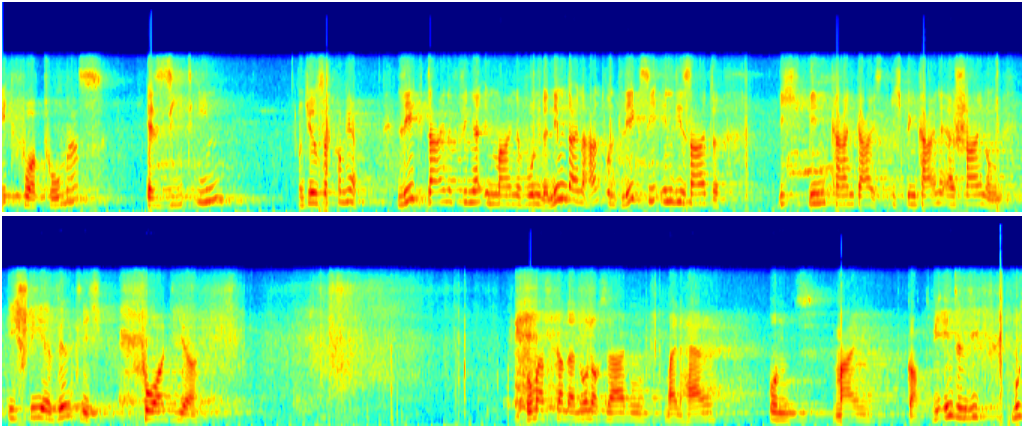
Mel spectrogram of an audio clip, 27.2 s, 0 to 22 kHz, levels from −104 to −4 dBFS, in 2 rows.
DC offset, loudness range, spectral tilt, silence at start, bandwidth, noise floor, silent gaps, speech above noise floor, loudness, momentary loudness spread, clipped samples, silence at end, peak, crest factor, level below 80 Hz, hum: under 0.1%; 4 LU; -3.5 dB/octave; 0 s; 8 kHz; -46 dBFS; none; 25 dB; -20 LUFS; 16 LU; under 0.1%; 0 s; 0 dBFS; 22 dB; -56 dBFS; none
